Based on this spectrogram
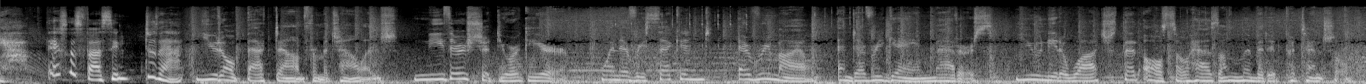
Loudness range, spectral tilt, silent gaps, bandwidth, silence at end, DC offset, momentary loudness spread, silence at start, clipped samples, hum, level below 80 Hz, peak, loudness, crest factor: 1 LU; -5 dB/octave; none; 16.5 kHz; 0 s; under 0.1%; 4 LU; 0 s; under 0.1%; none; -30 dBFS; -2 dBFS; -16 LUFS; 14 dB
